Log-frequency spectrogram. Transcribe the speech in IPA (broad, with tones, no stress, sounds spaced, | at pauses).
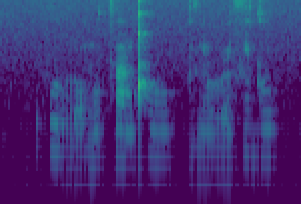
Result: f u˥ r o˩ m u˥ t͡s ã˥ ǃʼ u˥ | zʲ õ˩ lː ø˩ sʲ u˥ d u˥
